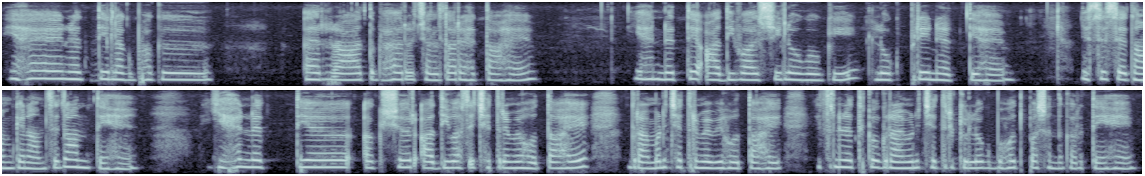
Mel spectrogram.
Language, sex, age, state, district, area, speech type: Hindi, female, 18-30, Madhya Pradesh, Hoshangabad, rural, spontaneous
